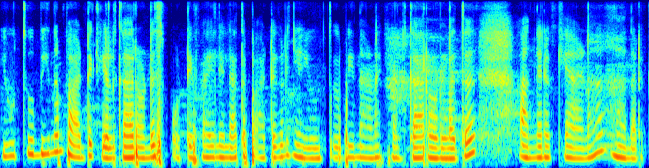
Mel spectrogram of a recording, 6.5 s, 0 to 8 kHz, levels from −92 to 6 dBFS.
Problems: background sounds at intervals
